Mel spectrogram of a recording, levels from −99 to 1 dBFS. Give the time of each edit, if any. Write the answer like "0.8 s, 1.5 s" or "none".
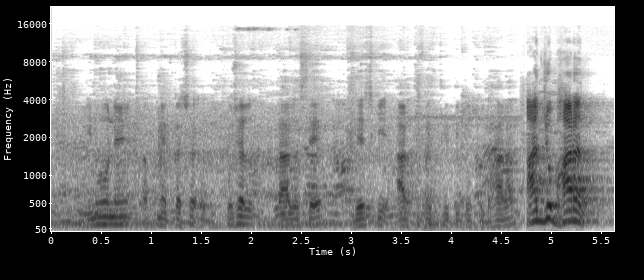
4.6 s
